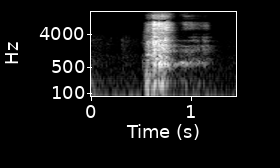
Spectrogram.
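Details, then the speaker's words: Single harsh, forceful cough from one of four dogs with kennel cough for about a week; a mild case, with coughing when the dogs exert themselves or get up. "Here's Big Gus. Here's Sunny. Oh, he's coughing still."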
